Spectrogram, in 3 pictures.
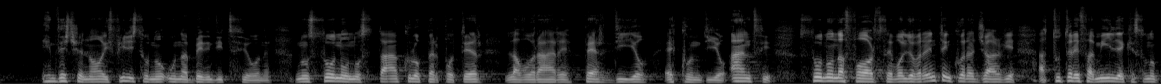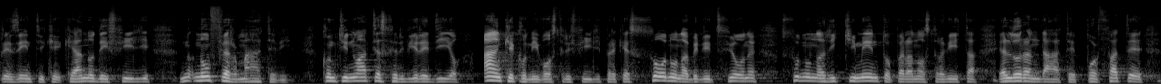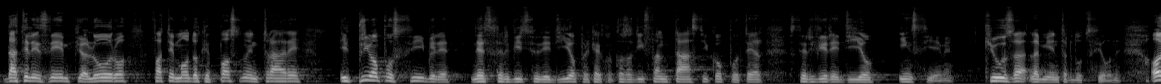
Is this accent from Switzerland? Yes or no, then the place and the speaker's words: yes; Switzerland; mio padre è di Matera, originario di Matera, mia mamma è di Catania, però io sono nato e vissuto in Svizzera e l'Italia comunque l'ho nel cuore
